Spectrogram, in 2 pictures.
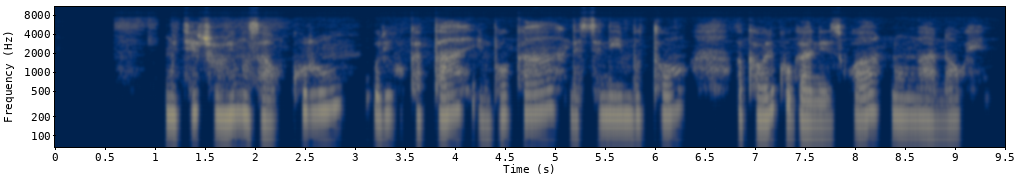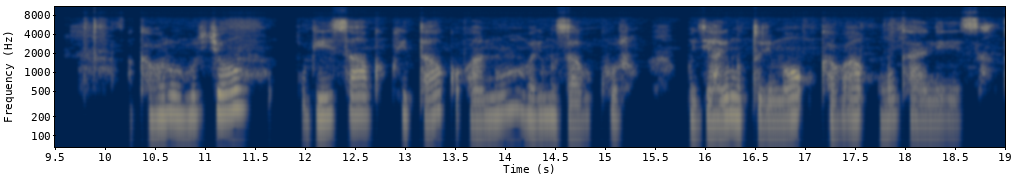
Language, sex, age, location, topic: Kinyarwanda, female, 18-24, Kigali, health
